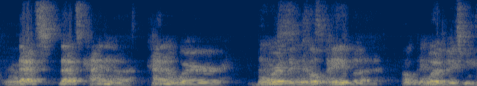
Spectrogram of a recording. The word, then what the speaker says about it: Copaiba: The Gogiba. How do you pronounce that? Copaiba. Copaiba.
